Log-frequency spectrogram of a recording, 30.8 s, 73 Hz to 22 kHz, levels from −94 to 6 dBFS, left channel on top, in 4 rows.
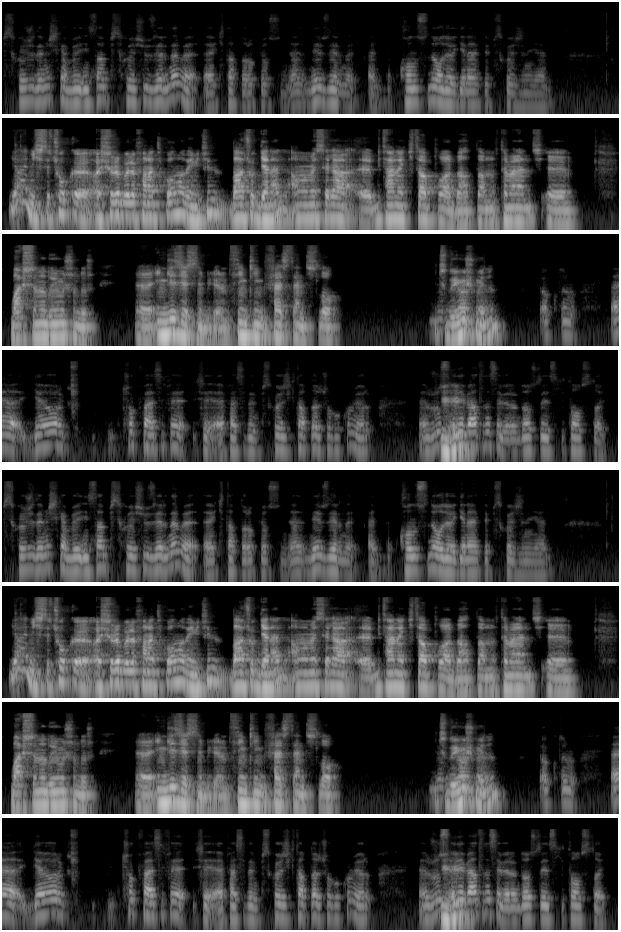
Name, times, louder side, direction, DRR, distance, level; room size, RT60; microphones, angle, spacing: voice 1, 0.0-4.7 5.0-6.8 20.8-21.5 22.1-22.6 23.0-23.9 24.6-27.7 28.3-30.7, right 2 dB, 50° right, 0.7 m, -42 dB
voice 2, 7.8-14.9 15.2-15.3 15.5-16.6 17.1-19.6 20.8-21.6 28.6-28.9, equal, 5° left, 0.5 m, -31 dB
2.6 x 2.1 x 2.6 m
head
